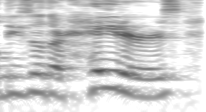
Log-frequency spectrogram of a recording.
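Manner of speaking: ordinary talk, nothing marked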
